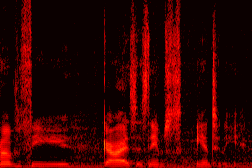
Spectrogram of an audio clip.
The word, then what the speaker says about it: Anthony: Is it Anthony or Antony? – Well, the way they pronounced it back then was Antony.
